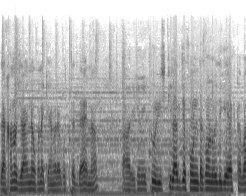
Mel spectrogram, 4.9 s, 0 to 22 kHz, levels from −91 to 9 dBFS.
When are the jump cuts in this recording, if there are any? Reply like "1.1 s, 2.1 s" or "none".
none

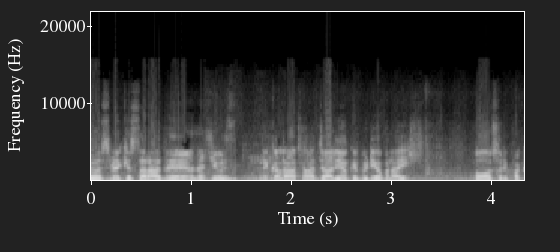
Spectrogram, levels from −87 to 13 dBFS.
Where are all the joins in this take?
1.4 s

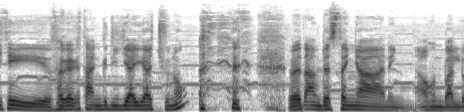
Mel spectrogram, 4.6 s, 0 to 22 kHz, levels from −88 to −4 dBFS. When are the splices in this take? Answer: none

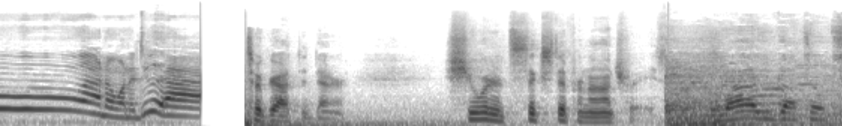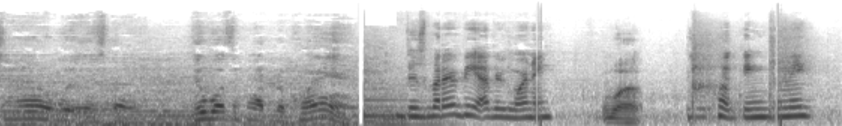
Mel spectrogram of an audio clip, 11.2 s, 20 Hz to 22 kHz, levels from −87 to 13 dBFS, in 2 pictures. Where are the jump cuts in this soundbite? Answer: 1.5 s, 4.3 s, 8.0 s

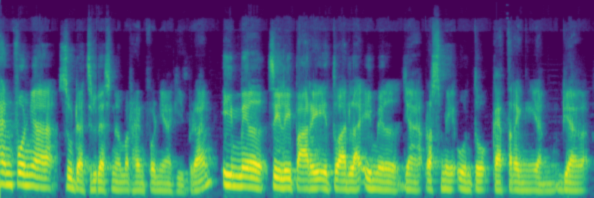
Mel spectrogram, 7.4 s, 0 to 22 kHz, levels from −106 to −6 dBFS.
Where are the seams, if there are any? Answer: 1.1 s, 2.7 s, 3.3 s, 5.3 s

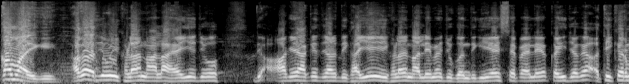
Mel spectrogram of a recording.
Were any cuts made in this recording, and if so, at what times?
1.0 s

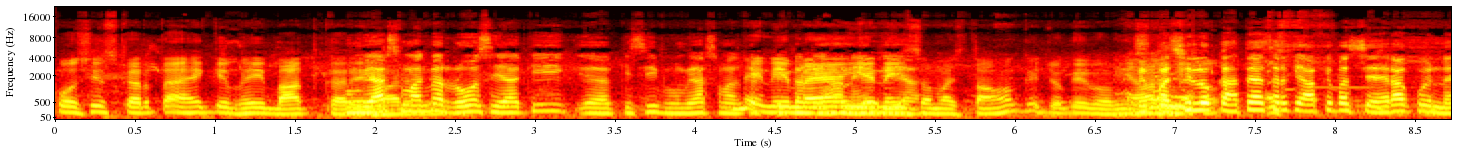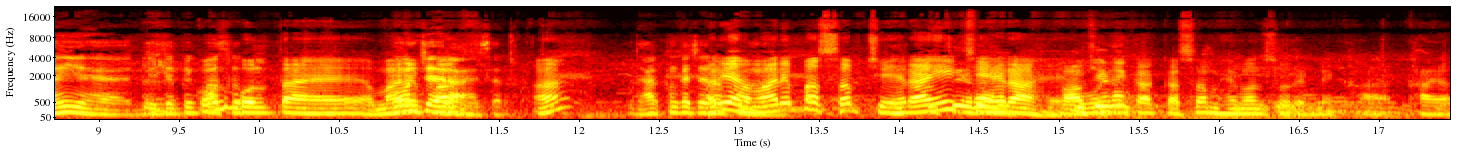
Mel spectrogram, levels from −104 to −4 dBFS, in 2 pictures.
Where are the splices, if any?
1.8 s, 6.9 s, 15.4 s

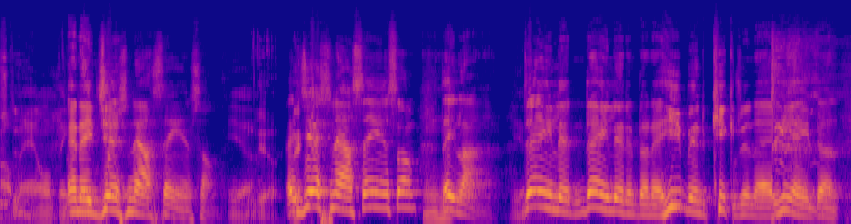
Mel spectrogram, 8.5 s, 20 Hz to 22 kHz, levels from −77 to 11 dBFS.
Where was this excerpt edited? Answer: 7.6 s

